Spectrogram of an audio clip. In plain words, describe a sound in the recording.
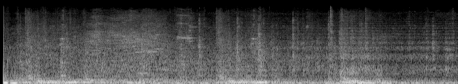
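Debris crunches and clatters under heavy wheels.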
